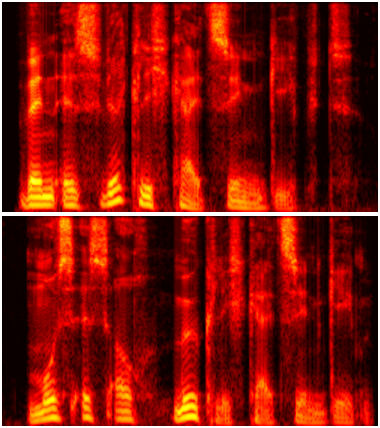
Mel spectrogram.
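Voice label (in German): soundbeispiel ohne effekt männlich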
